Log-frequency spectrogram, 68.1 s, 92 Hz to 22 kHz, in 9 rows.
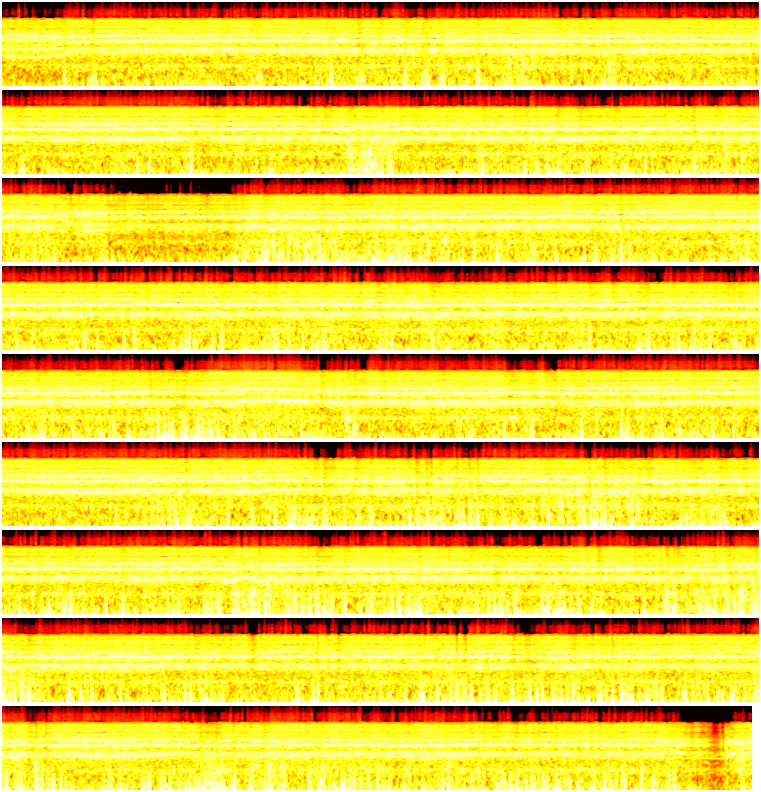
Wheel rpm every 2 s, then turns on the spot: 170, 230, 230, 220, 220, 220, 230, 230, 220, 220, 230, 220, 230, 230, 230, 220, 240, 240, 210, 220, 210, 220, 210, 230, 220, 220, 220, 210, 230, 230, 230, 220, 230, 230.
none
